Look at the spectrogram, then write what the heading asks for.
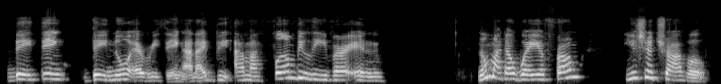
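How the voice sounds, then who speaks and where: In a strong Trinidadian accent, a woman speaks at a moderate pace with an animated tone, a fairly high pitch and very wide pitch swings. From Trinidad and Tobago. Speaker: author and speaker. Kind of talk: podcast interview.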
